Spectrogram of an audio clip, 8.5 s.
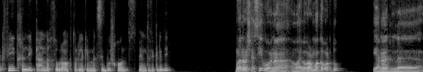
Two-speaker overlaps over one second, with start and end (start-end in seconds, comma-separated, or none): none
